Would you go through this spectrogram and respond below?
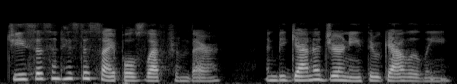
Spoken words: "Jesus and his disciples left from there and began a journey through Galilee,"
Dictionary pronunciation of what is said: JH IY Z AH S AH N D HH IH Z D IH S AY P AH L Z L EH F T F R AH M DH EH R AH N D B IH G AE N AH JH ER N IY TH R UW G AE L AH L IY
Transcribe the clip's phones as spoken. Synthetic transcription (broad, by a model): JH IY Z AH S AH N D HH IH Z D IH S AY P L Z L EH F T F R AH M DH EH R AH N B IH G AE N AH JH ER N IY TH R UW G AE L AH L IY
